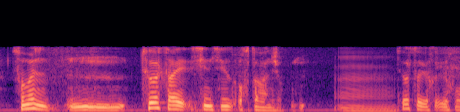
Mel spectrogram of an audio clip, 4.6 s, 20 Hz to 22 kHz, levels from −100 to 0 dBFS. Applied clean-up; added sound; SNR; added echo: none; none; none; none.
